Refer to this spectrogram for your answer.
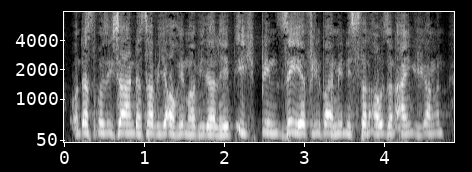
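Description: An older man preaching an impassioned sermon as pastor, hurried and fervent, at times rising to a shout. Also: high-pitched, little pitch movement.

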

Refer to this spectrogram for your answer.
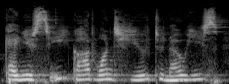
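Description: A woman preaching in English, telling a testimony in short phrases and pausing for her interpreter, softening to a hush when she gives God's words. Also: mid-range voice, flat delivery, breathy edge. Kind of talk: sermon with interpreter.

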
